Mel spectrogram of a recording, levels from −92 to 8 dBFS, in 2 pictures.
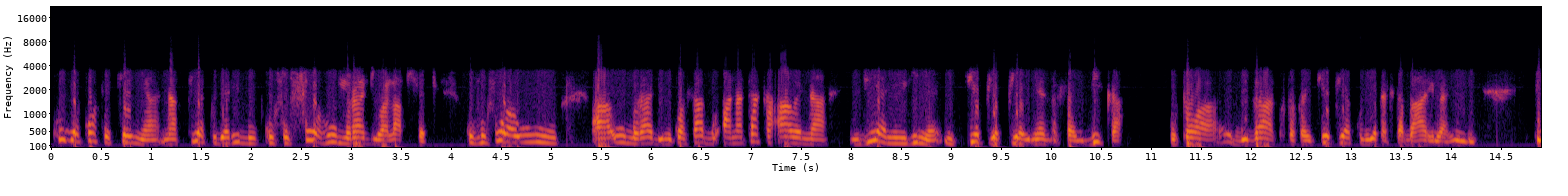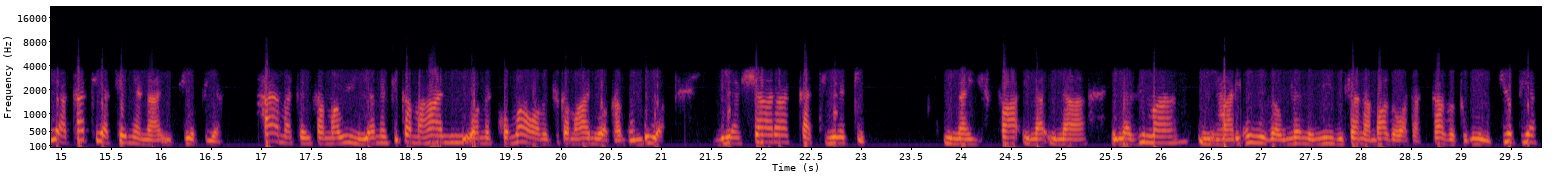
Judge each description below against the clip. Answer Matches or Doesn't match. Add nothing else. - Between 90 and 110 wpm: Doesn't match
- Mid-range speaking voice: Matches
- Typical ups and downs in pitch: Doesn't match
